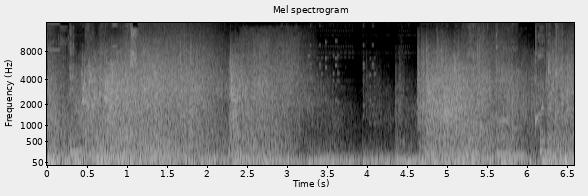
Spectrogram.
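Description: Missile explosions strike a mech in a video game, heavy roaring blasts that rumble continuously and loudly with brief dips, while a synthetic warning voice calls out over them.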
